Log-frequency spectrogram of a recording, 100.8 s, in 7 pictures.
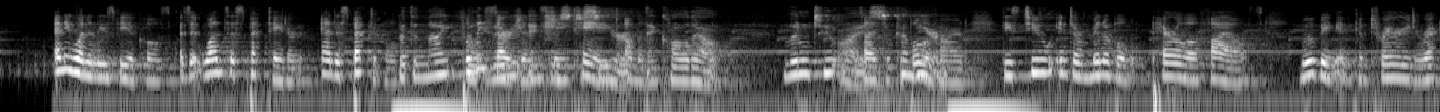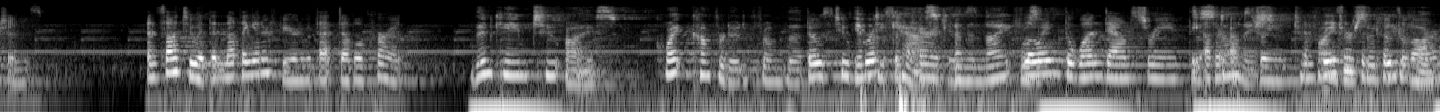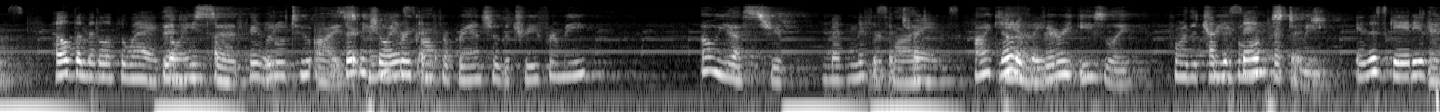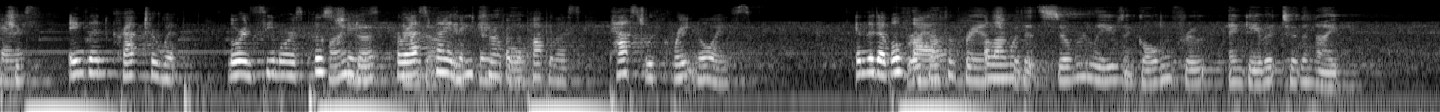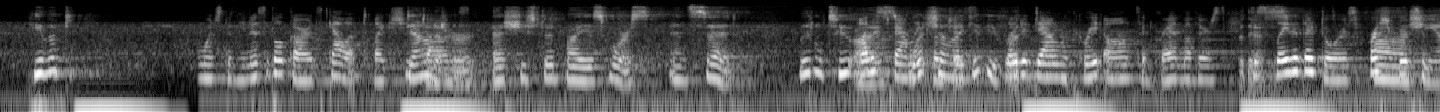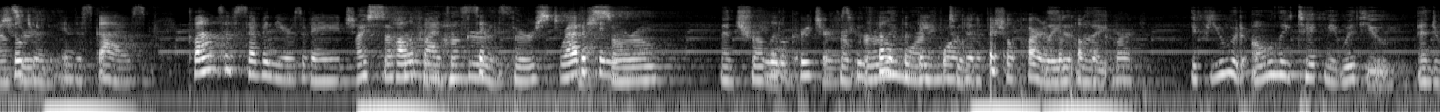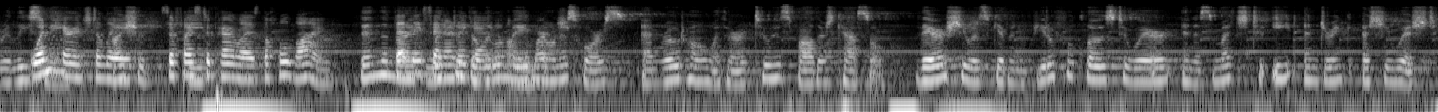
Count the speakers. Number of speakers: two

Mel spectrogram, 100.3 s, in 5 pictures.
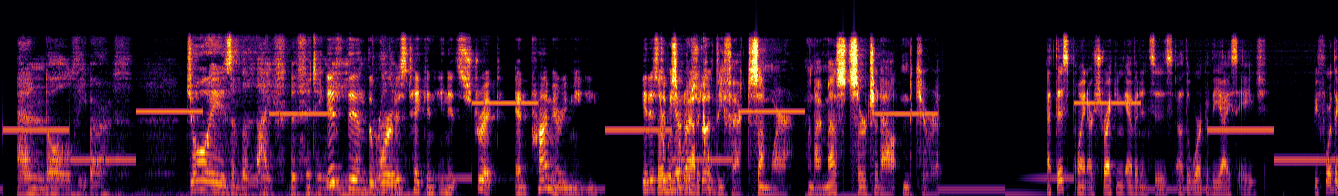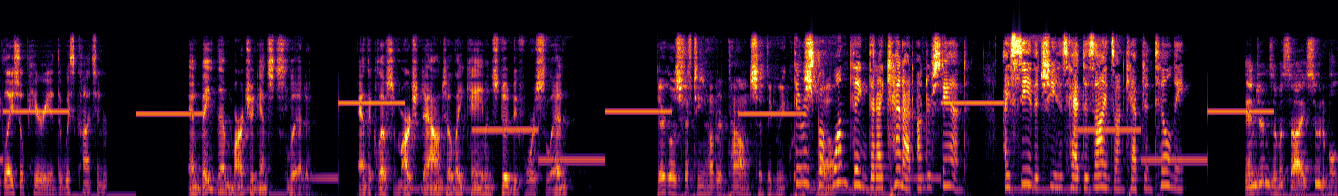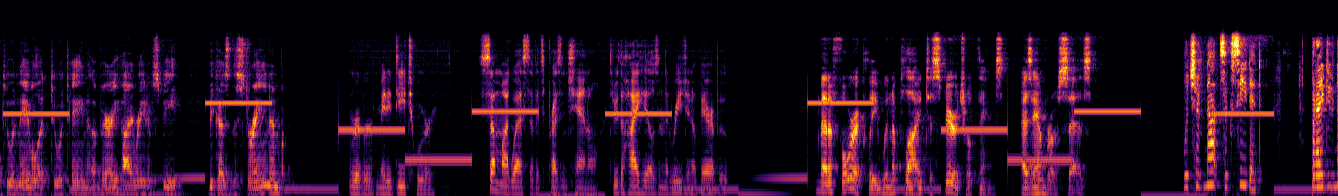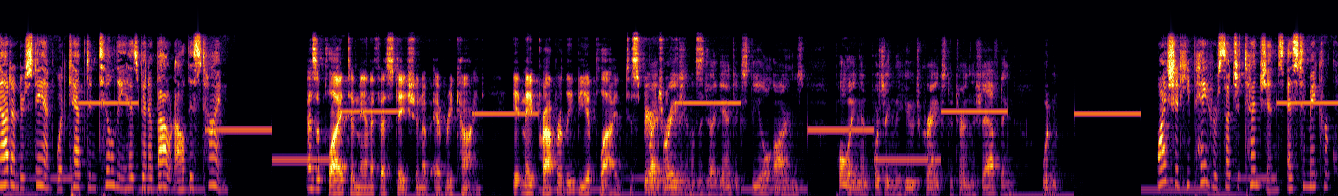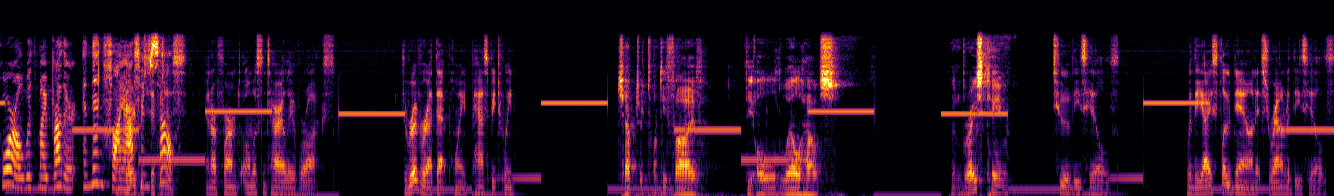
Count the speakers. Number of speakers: eight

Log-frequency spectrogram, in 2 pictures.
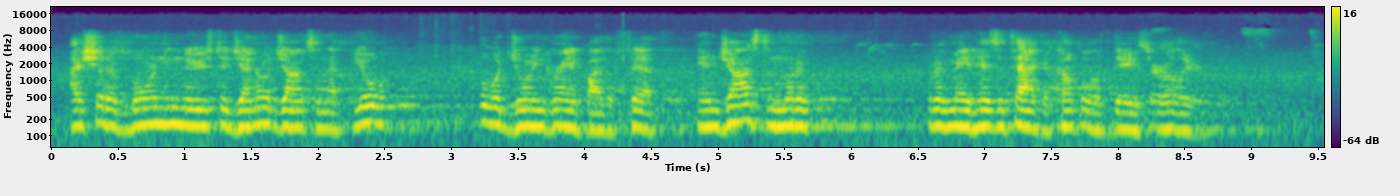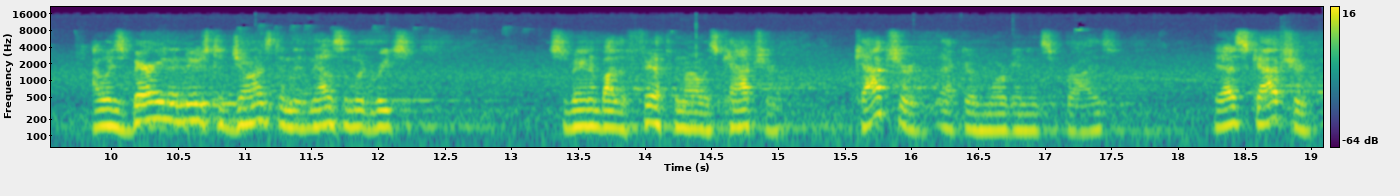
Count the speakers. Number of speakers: one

